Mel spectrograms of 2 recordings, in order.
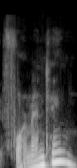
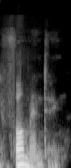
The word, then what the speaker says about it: fermenting: I'm going formenting. I was like, you mean fermenting? No. No. Fermenting. And then like I showed him like no fermenting. I said it's like sweetie. It's like when are you going to words are my life trust me it's fermenting.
